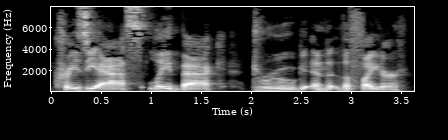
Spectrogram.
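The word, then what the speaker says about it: droog (друг): It looks like a peer, but it's pronounced droog.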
